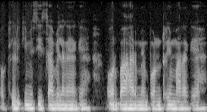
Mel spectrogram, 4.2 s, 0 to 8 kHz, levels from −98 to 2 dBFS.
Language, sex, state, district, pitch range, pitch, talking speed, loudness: Hindi, male, Jharkhand, Palamu, 95-100 Hz, 95 Hz, 200 wpm, -17 LUFS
